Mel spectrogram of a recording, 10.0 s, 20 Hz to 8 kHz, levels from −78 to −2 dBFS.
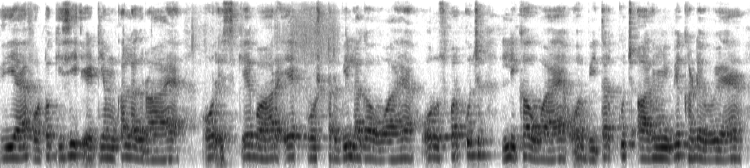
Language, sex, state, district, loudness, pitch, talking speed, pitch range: Hindi, male, Uttar Pradesh, Shamli, -16 LUFS, 145 Hz, 205 wpm, 140-155 Hz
